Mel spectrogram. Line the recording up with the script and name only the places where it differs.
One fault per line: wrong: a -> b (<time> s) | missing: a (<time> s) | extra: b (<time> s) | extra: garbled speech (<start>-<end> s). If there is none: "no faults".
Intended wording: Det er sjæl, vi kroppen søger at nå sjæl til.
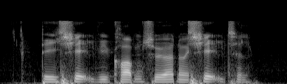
no faults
